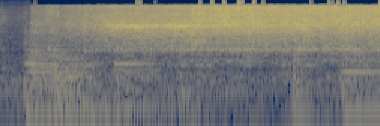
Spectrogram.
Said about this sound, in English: Now I need to render out the bacon fat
